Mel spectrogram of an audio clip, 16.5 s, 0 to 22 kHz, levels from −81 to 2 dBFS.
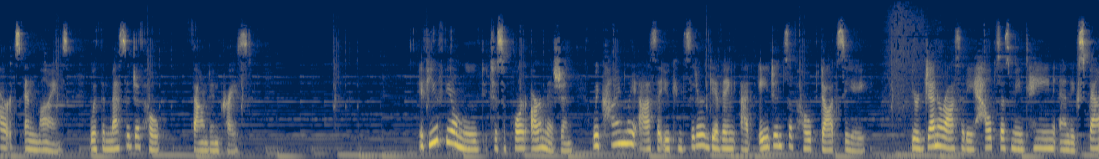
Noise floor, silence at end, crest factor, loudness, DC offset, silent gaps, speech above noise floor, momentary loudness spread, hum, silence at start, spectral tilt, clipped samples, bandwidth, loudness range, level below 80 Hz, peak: -47 dBFS; 0 s; 18 dB; -19 LUFS; under 0.1%; none; 28 dB; 12 LU; none; 0 s; -4.5 dB/octave; under 0.1%; 15 kHz; 9 LU; -40 dBFS; -2 dBFS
